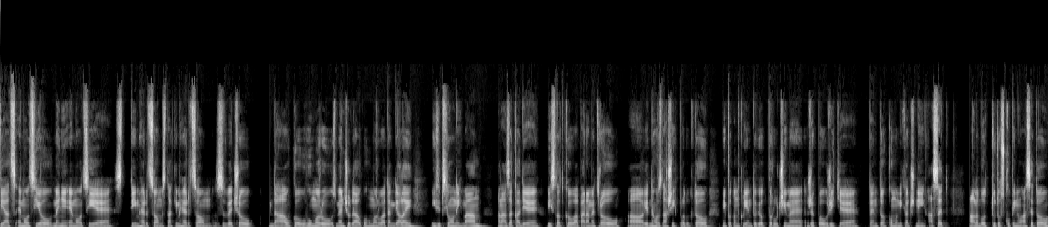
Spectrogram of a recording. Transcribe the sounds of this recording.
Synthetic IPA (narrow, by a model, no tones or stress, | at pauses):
ʋɪad͡zɛmɔːt͡siɔʊvmɛɲɛjʔɛmɔːt͡siɛst̪iːmɦɛɾt͡sɔmst̪akiːmɦɛɾt͡sɔmzʋɛt͡ʃɔʊ | d̪aːʊkɔʊɦumɔɾuzmɛnʃjɔʊd̪aːʊkɔʊɦumɔɾuat̪aɡɟa̰lɛj | izipsilɔniːɣmaːmanazaːklaɟɛʋiːslɛt̪kɔʊapaɾamɛt̪ɾɔʊjɛd̪nɛɦɔznaʃixpɾɔ̰d̪ṵkt̪ɔʊmipɔt̪ɔmkliɛnt̪ɔʋiɔt̪̚pɔɾuːt͡ʃiːmɛʒɛpɔuʒiːcɛt̪ɛnt̪ɔkɔmunikat͡ʃniʔa̰sɛt̪ | ʔalɛbɔt̪uːt̪ɔskupinuasɛt̪ɔʊ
